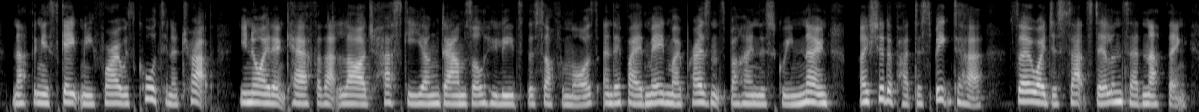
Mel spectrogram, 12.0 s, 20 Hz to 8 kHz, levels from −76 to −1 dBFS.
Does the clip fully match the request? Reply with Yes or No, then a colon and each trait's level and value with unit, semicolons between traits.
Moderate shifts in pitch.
No: narrow, 2.2 semitones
